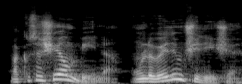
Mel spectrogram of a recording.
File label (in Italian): "combina", crespinese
